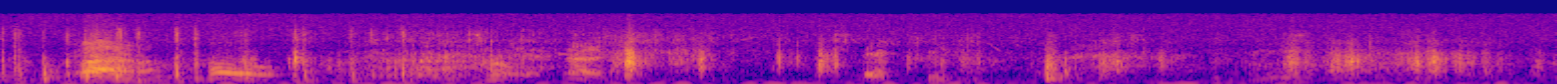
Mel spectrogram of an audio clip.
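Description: Horses' hooves clip-clop, the uneven beats slowing and thinning out as the animals come to a stop so their riders can rest them, with a low steady hum and some snorting sounds near the start.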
